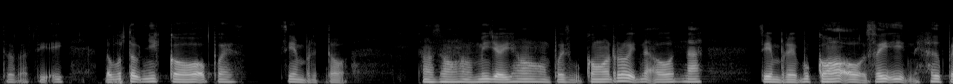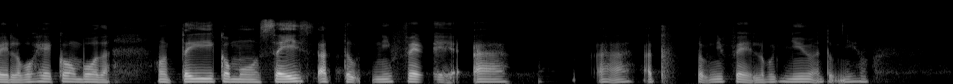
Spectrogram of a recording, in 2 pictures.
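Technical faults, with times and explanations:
12.49–13.27 s, repeated stalls (stutter): four short gaps totalling 260 ms, longest 130 ms, fill about a third of the span; late packets repeatedly emptied the jitter buffer, and the receiver held the last sound until data arrived.
13.67–13.88 s, 14.58–14.93 s, 16.15–16.53 s, call audio freeze: the last sound is held as a fading buzz or hiss for 190, 330 and 360 ms, likely from packets delayed until the jitter buffer ran dry. Playback then resumes where it stopped, so delay is added but nothing is missing.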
